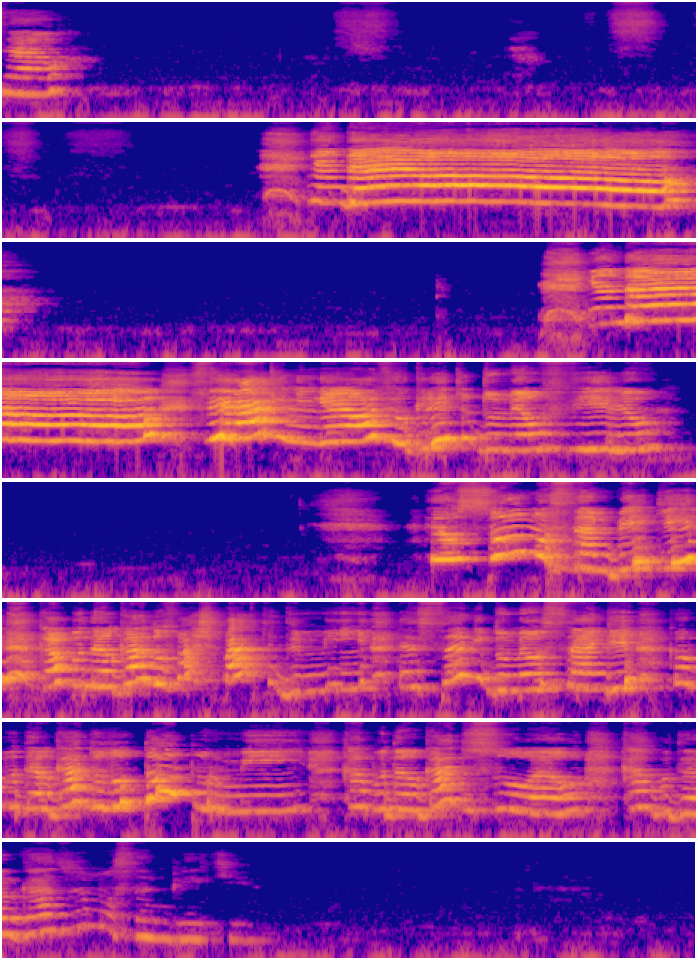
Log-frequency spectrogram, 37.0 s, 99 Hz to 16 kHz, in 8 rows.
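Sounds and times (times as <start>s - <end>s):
sharp intake of breath: 4.0s - 5.4s
woman reciting emotionally: 6.4s - 9.5s, 12.9s - 18.4s, 21.3s - 34.0s.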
